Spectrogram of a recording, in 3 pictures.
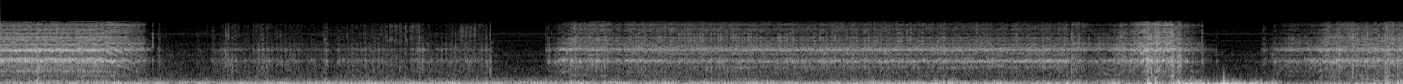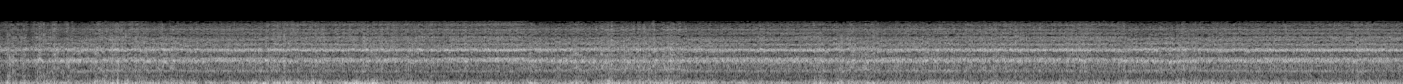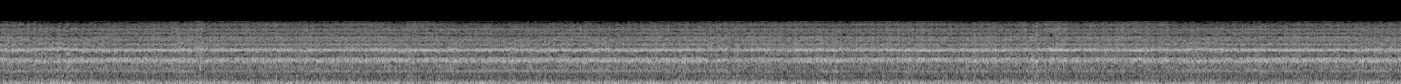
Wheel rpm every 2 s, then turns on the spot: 100, 20, 20, 70, 70, 30, 40, 150, 160, 160, 160, 160, 160, 160, 160, 160, 160, 160, 160, 160, 160.
2-4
